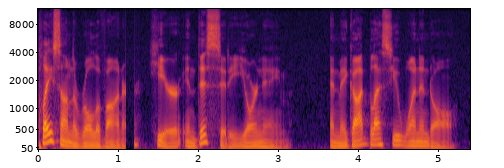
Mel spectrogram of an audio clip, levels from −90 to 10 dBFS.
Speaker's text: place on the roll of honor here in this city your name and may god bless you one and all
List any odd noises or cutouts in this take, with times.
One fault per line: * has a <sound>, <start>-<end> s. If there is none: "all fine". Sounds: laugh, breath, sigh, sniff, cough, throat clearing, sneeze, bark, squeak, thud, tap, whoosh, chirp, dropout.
* has a dropout, 1.1-1.2 s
